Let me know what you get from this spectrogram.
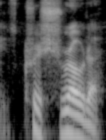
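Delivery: imitated Boston accent, R dropped from Schroeder; a rough go at a Boston accent. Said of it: "but he's like".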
